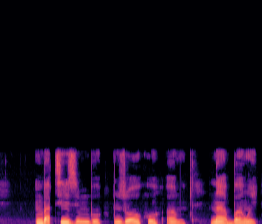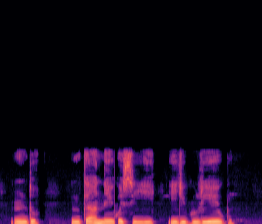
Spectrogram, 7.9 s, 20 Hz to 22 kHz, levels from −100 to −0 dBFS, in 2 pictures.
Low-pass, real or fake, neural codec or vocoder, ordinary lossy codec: 7.2 kHz; real; none; none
